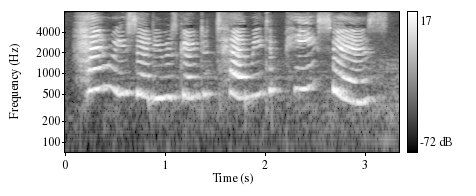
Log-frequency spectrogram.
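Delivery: put-on high whining little boy voice; whiny tattling child. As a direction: whine like a telltale brat. Peter tattles to Mum.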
